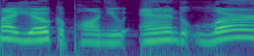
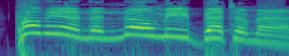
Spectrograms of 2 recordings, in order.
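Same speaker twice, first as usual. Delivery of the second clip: booming out at full volume; 5 semitones higher, 10 dB louder than usual. Comparing Jesus's words to the Christmas ghost's, using the Muppet Ghost of Christmas Present accent. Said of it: "I'm using the accent from, you know, the Muppet Christmas Carol".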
